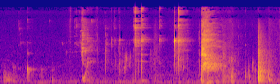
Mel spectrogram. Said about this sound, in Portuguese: Entretanto, vou já beber água que estou quase a desmaiar again.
